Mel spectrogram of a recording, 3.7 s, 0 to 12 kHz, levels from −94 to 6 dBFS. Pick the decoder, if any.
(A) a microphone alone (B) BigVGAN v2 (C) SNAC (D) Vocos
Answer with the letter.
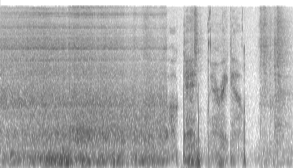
A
